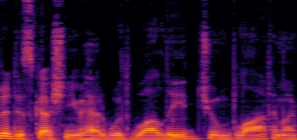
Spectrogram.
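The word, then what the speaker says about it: Walid Jumblatt: book you recount a discussion you had with wed junblat am I pronouncing that correctly you are Yes W junblat who's the leader of the Drew minority this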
